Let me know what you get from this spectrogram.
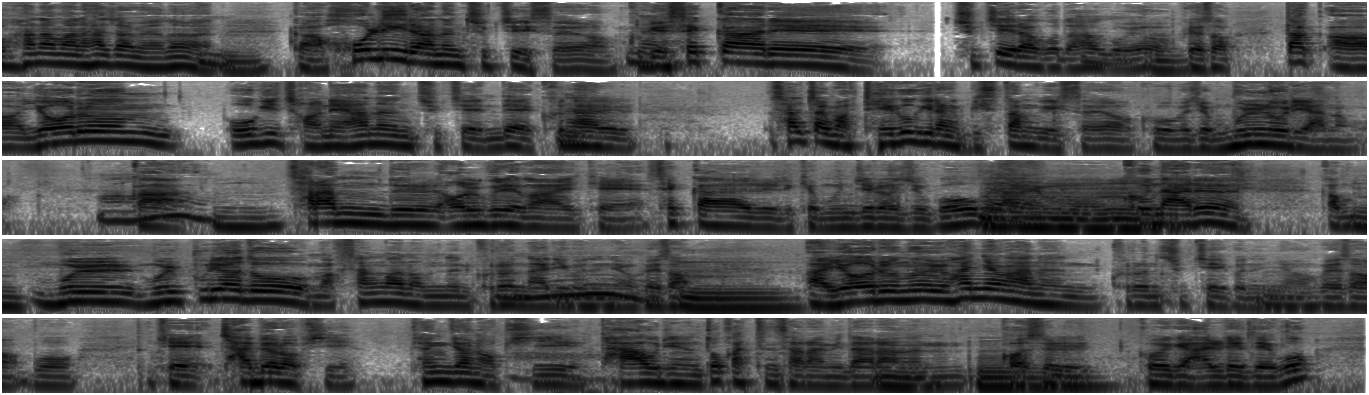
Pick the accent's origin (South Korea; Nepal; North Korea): Nepal; Korean is a second language; 다들 이제 네팔인으로서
